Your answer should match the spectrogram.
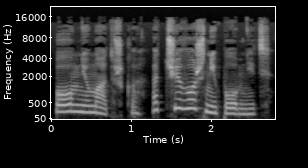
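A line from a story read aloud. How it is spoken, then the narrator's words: Sad. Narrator (Russian): грустно ответил Савельев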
